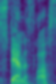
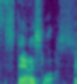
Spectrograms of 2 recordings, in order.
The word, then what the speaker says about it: Stanislaus: Stanislaus. – Stanislaus.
